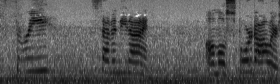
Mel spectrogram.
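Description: Steady low rumble of a car heard from inside the cabin, with a woman's voice over it in short drawn-out bursts.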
